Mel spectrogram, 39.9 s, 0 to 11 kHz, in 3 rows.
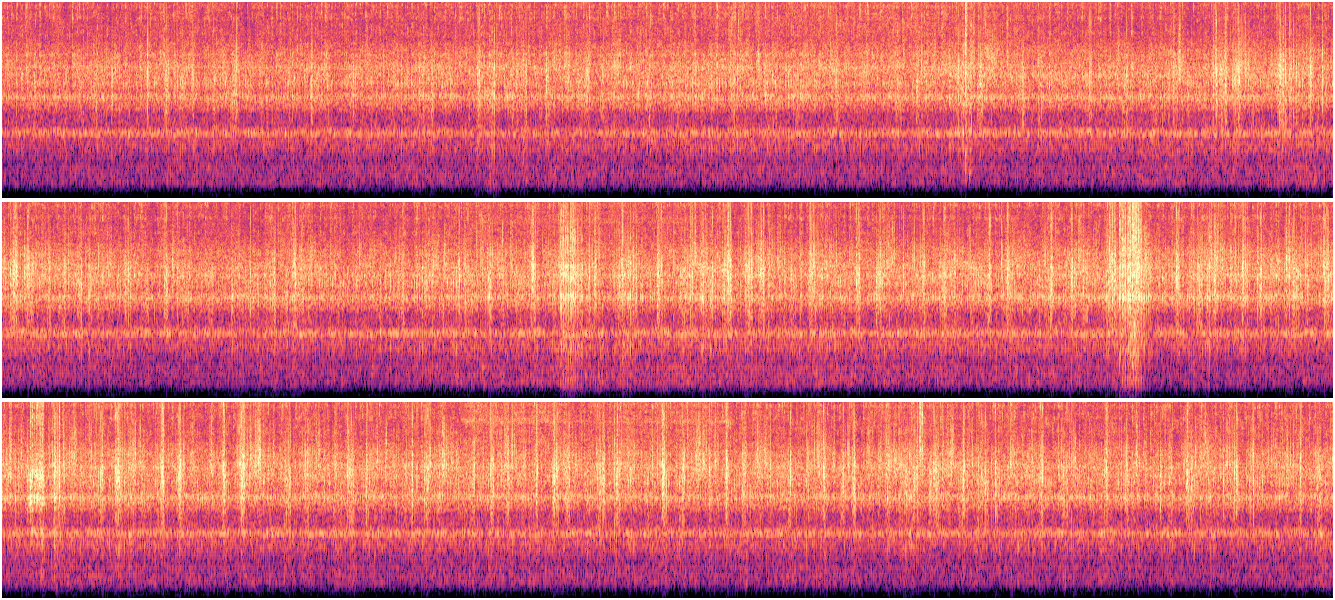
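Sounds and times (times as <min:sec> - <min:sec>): fast mechanical rattle: 0:18.6 - 0:21.0, 0:23.8 - 0:36.0.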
